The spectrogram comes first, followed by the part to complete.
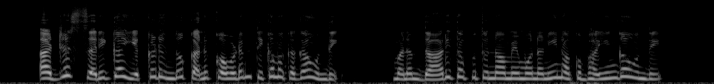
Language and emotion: Telugu, fearful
